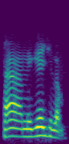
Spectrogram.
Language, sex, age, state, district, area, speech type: Bengali, male, 18-30, West Bengal, Cooch Behar, urban, conversation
